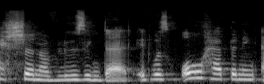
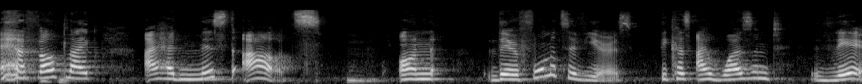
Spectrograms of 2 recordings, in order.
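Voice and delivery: heartfelt, deeply moved tone with feelings welling up; 3 semitones higher, 3 dB louder than usual. A parent talking about their children, getting emotional. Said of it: "and I'm getting emotional now".

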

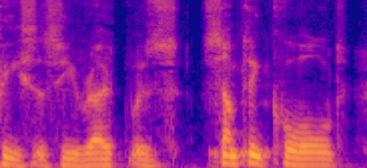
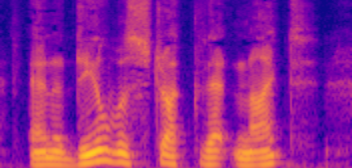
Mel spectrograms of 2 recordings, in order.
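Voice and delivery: ordinary talk, nothing marked

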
